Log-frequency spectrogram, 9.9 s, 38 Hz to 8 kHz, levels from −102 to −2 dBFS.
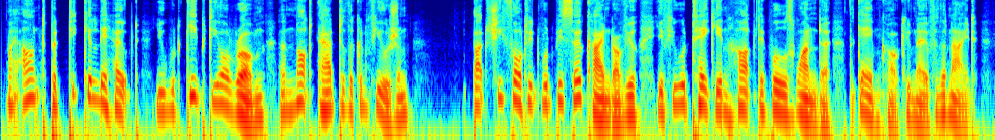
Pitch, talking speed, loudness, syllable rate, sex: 120 Hz, 240 wpm, -23 LUFS, 6.2 syllables/s, male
